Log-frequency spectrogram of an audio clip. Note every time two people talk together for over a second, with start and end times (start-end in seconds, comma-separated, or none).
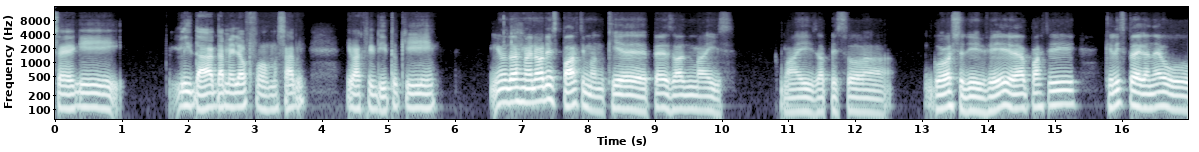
none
